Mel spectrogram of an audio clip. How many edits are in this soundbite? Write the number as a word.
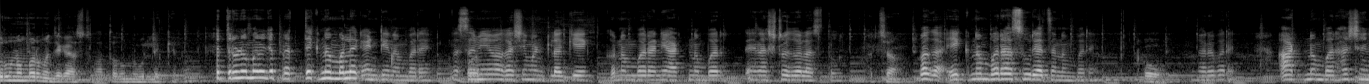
one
